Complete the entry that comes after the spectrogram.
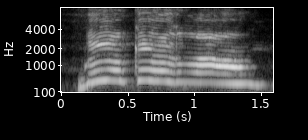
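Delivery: high, loud, slow squeal; mock shrill mother. Mocking a mother who defends her noisy kids, high slow shriek. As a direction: shriek it like an outraged mom.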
